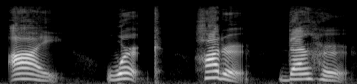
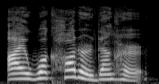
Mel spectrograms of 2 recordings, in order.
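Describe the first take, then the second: First: Word by word, loud, with pauses between; slow model reading. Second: Whole sentence joined up, loud and clear; connected model reading. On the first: Teacher models the sentence for students, slow word by word. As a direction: read it out slowly and firmly for learners to copy. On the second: Teacher models the sentence for students, in one flowing phrase. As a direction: run the words together in one firm phrase. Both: Shown as a demonstration. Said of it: "我们来读一下这个句子".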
